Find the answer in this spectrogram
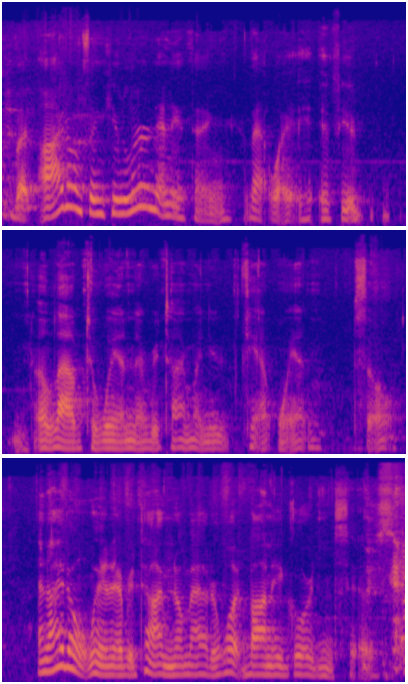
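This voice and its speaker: With an American accent, the speaker has a dark, mellow tone, very wide pitch swings and a fairly slow pace. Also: woman, very deep, low pitch for a woman. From US Pacific Northwest (Oregon, Longview, Washington). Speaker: community elder, bishop's widow. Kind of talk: interview before an audience, storytelling. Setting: stage with audience. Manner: halting.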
